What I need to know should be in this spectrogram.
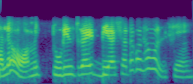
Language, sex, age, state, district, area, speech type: Bengali, female, 30-45, West Bengal, Kolkata, urban, conversation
